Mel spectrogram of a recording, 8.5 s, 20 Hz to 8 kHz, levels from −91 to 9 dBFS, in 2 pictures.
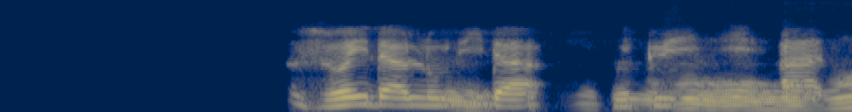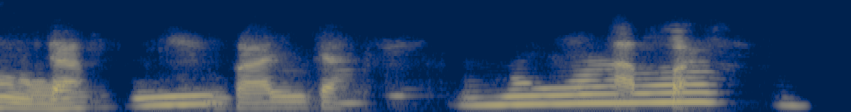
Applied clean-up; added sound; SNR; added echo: neural mask model Resemble Enhance denoiser.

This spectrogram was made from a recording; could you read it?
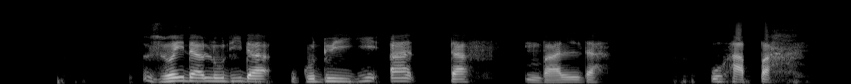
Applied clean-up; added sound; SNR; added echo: none; none; none; none.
